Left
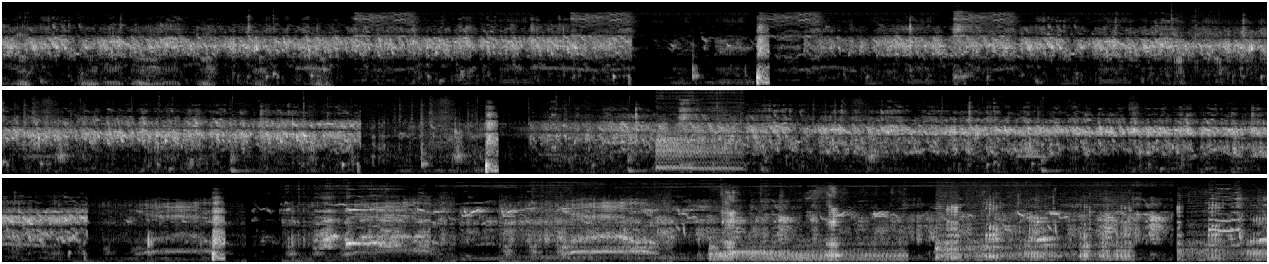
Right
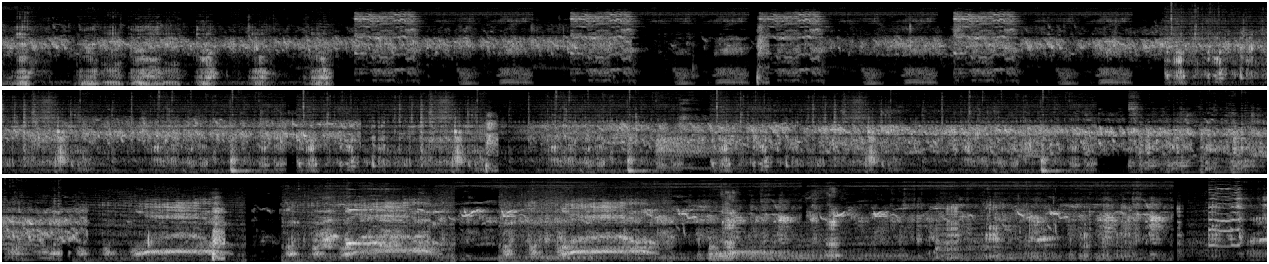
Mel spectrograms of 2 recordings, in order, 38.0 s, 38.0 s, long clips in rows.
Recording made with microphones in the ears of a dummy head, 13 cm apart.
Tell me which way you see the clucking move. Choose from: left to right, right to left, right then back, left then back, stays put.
left to right.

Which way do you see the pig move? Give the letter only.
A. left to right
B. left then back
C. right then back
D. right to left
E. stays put
D.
